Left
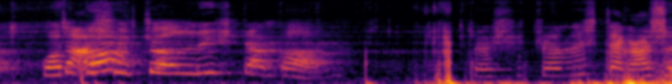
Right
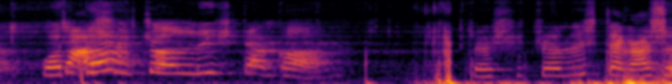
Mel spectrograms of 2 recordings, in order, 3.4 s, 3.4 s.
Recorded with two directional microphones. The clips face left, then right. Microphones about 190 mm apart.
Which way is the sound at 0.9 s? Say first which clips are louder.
Even; centre (ahead or behind).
